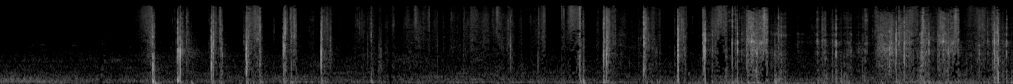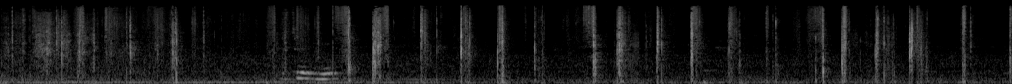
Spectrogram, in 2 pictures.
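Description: At 0.98–1.06 s, 3.88–3.94 s and 6.86–6.90 s, the audio skips forward with a brief chirp, noise burst or short hole, one to three frame lengths of about 26.1 ms each. This is likely a broken MP3 bit reservoir: frames after a cut fetch borrowed bits from the wrong data.

From 8.96 to 14.49 s, a doubled audio track enters and leaves abruptly: a dry, full-band copy about 5 dB down, trailing by roughly 2 s. It is likely a second, slower capture mixed in.

The same reservoir glitch recurs at 9.58–9.61 s and 18.59–18.63 s.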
